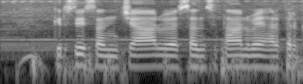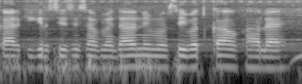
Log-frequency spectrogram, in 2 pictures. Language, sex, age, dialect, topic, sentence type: Hindi, male, 18-24, Kanauji Braj Bhasha, agriculture, statement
